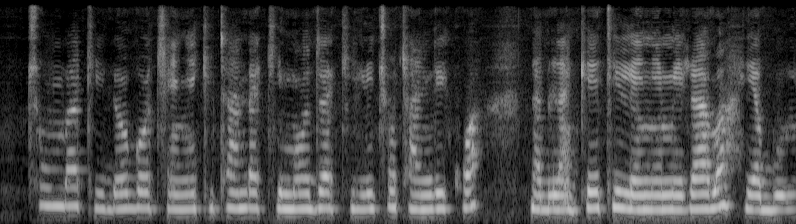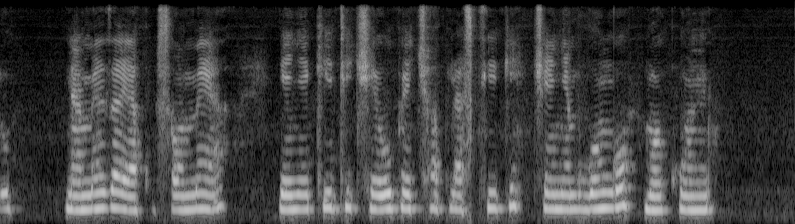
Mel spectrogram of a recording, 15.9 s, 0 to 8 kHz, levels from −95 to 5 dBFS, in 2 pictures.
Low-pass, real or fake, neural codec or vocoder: 7.2 kHz; fake; codec, 44.1 kHz, 7.8 kbps, Pupu-Codec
